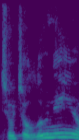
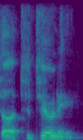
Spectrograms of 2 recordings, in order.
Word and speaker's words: Tutuni: Tutuluni or? No, it's Tutuni.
